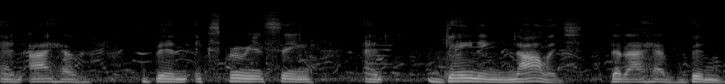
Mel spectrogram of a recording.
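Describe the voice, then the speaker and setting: With crowd noise in the background, a man with an American accent speaks very slowly at a medium pitch, leaving long, frequent pauses and using ordinary pitch variation. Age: 70s. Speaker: traveler interviewee. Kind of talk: interview answer.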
